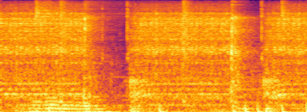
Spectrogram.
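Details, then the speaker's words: Used older round-body sewing machine run with the presser foot raised during a second-hand purchase check. Quick, even clatter of the needle mechanism with a brief pause, running freely without drag or binding. Normal, smooth running. "yang pertama dipastikan suaranya itu halus dulu"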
